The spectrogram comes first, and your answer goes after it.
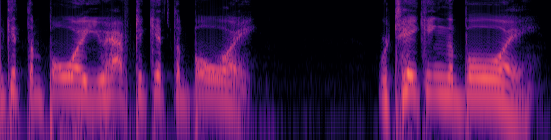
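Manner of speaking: high eerie chant; menacing crows demanding; crow voices. Acted.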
